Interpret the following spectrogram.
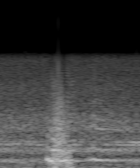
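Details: A single honey bee zips close by during a practice swarm near its hive box, its sharp rising-and-falling buzz standing out over the steady background hum of the surrounding swarm.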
